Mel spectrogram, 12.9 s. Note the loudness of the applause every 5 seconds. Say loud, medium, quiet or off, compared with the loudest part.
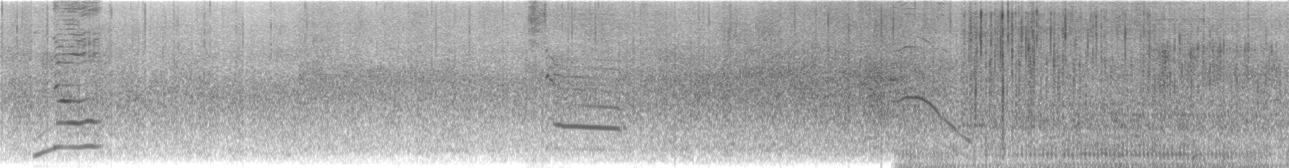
medium, loud, loud.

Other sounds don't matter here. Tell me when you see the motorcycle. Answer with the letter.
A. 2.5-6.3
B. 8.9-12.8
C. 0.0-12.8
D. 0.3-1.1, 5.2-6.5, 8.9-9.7
B.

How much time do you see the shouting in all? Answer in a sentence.
You can hear the shouting for 3 seconds altogether.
